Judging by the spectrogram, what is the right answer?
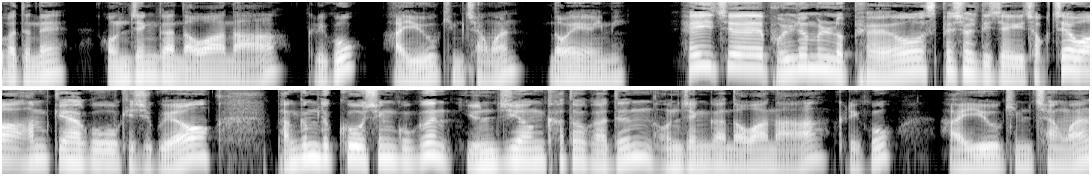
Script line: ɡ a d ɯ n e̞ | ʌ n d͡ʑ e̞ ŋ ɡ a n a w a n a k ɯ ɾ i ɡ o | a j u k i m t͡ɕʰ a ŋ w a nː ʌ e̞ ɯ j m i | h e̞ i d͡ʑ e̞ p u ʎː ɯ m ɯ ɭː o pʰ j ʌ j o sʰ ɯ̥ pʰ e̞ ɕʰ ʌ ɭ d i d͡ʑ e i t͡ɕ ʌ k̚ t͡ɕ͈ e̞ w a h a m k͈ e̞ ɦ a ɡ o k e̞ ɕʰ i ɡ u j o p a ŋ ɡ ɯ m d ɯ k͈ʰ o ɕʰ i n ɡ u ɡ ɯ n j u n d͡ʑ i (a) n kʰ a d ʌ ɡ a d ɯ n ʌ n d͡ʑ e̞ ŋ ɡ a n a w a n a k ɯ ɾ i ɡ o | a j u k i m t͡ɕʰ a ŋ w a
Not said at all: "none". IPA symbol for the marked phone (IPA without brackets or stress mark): ʌ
